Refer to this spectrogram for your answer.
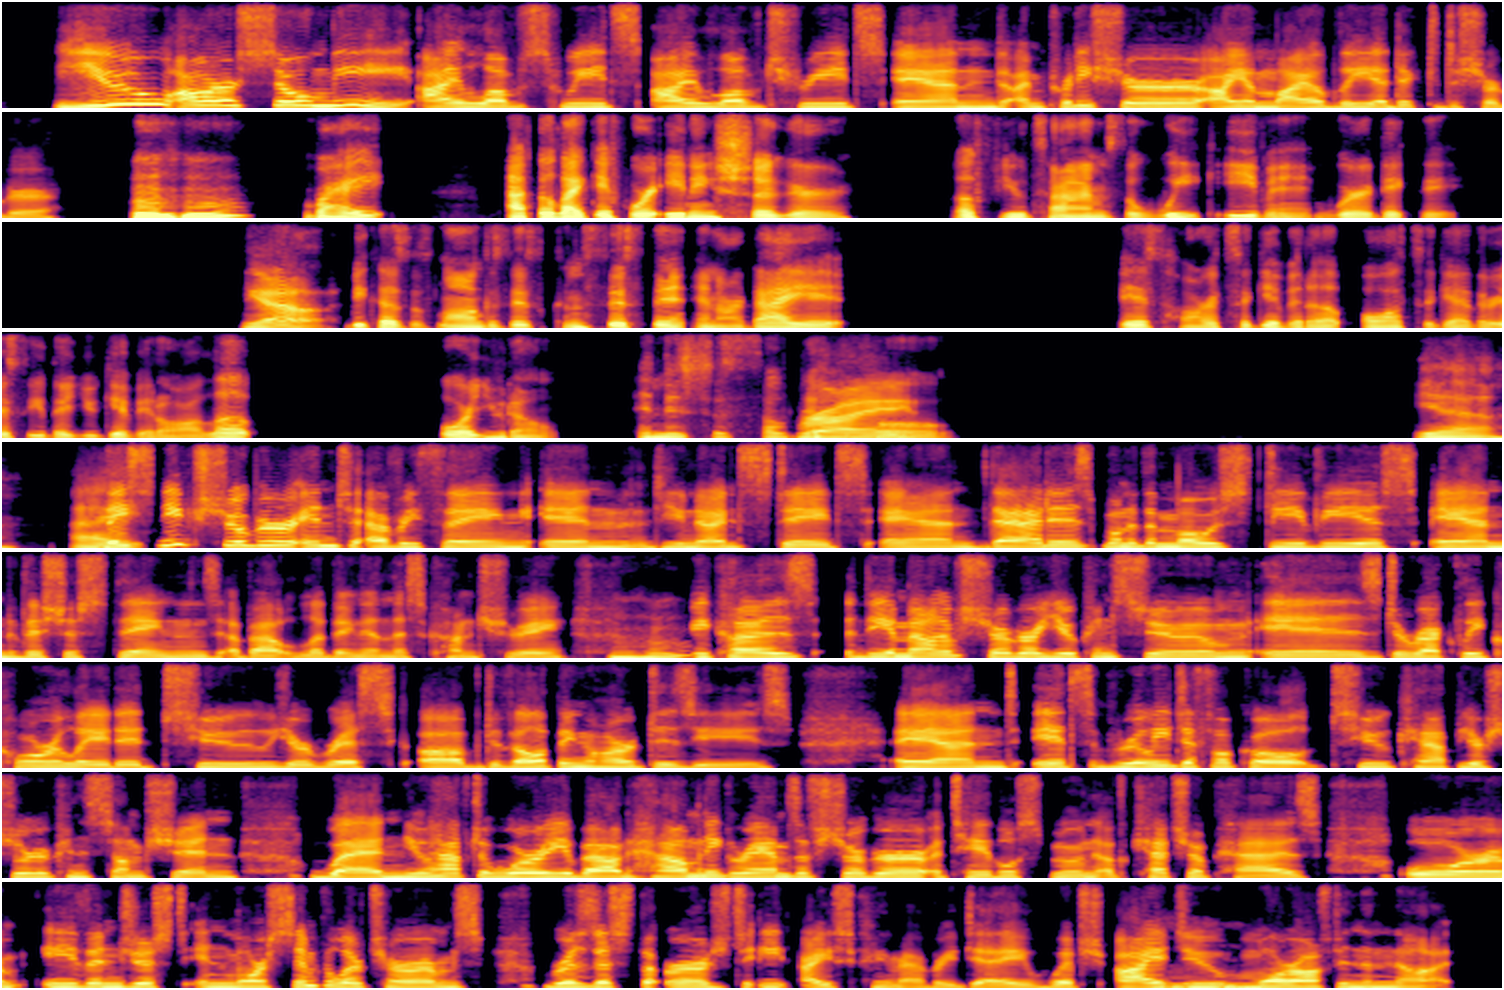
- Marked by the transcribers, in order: other noise
- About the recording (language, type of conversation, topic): English, unstructured, How do I balance tasty food and health, which small trade-offs matter?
